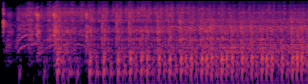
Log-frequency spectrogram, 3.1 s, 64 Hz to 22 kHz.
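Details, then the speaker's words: 212cc Grom-clone single, just swapped to a Nibbi PE28 carb with an empty float bowl, cranks then fires on choke, settling into a quick, slightly uneven chug; cold start. "Throw some choke on. I know that carb bowl's empty."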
